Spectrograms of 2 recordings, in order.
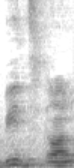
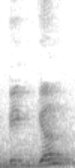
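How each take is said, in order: First: "বিজ্ঞান" said bij-an, with a j sound; letter-by-letter reading. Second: "বিজ্ঞান" said big-gan, with doubled g; actual pronunciation. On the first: Teacher shows what spelling suggests, "বিজ্ঞান" as bij-an. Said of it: "তাহলে হওয়া উচিত কি". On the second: Teacher asks how it really sounds, "বিজ্ঞান" as biggan. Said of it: "গ গ হয়ে যায়". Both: Shown as a demonstration.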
